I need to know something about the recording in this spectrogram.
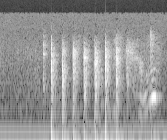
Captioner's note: knocking at door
